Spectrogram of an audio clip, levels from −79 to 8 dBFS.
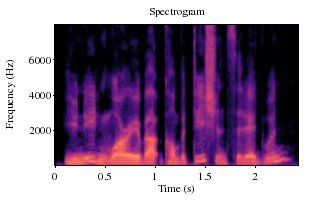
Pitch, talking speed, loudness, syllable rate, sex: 210 Hz, 175 wpm, -17 LUFS, 5.9 syllables/s, female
